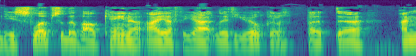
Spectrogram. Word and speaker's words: Eyjafjallajökull: He is, but I only did the pronunciation. I made it very short. Okay. Eyjafjallajökull.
